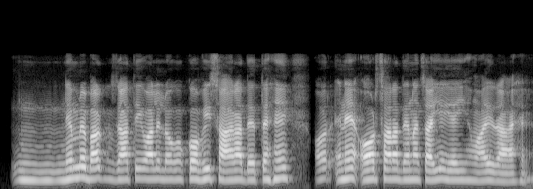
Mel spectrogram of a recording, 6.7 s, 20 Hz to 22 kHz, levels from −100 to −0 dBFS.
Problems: background sounds at intervals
